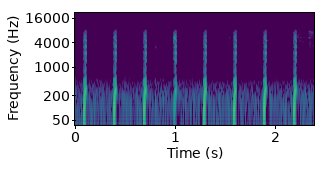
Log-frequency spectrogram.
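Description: Sharp clicks at an even pace of about three a second.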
